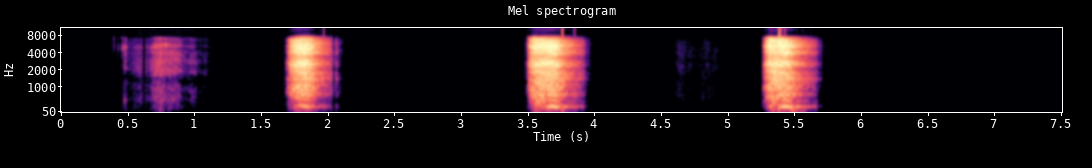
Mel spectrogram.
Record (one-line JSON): {"exhalation_length": "7.5 s", "exhalation_amplitude": 32768, "exhalation_signal_mean_std_ratio": 0.24, "survey_phase": "beta (2021-08-13 to 2022-03-07)", "age": "18-44", "gender": "Female", "wearing_mask": "No", "symptom_cough_any": true, "symptom_onset": "3 days", "smoker_status": "Current smoker (e-cigarettes or vapes only)", "respiratory_condition_asthma": false, "respiratory_condition_other": false, "recruitment_source": "Test and Trace", "submission_delay": "1 day", "covid_test_result": "Negative", "covid_test_method": "RT-qPCR"}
